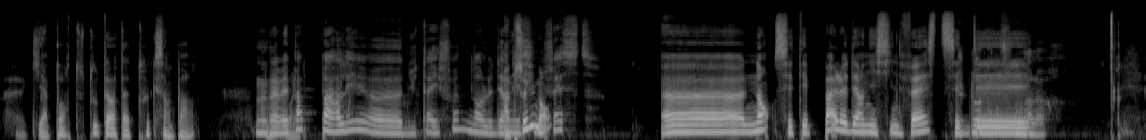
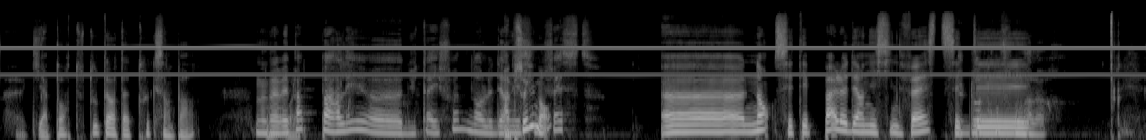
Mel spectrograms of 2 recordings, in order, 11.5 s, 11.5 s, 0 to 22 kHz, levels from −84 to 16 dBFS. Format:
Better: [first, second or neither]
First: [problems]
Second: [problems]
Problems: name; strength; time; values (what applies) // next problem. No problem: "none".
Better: first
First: none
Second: high-pitched whine; loud; throughout; 6 kHz, 9 dB below the speech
